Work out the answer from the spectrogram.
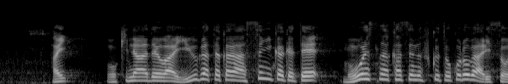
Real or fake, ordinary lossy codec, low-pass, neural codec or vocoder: fake; none; none; codec, 16 kHz, 8 kbps, FunCodec, trained on Chinese and English, 25 frames a second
